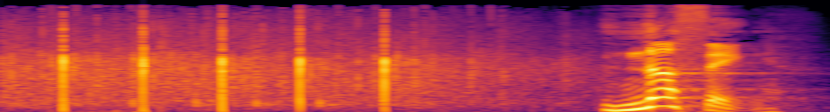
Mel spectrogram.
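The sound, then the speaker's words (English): An audience applauds six children who prayed to receive Jesus Christ as their Savior at Vacation Bible School, with five sharp, evenly spaced claps standing out over a softer patter that gradually fades. A voice then speaks briefly at the end. “Yes, let's applaud that.”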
